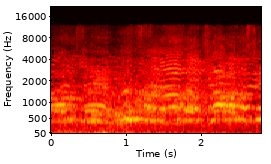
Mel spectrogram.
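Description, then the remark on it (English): A crowd of demonstrators in a square, proponents and critics of a return to Russian rule unfurling Russian or Ukrainian flags, shouts in unison, many raised voices blending into a loud, continuous roar with rhythmic swells of chanting throughout. “On a recent Sunday, some of the more vocal proponents and critics of a return to Russian rule came well within shouting distance of each other.”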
